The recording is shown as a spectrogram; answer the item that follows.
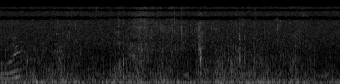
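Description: Kayak paddling on canal water: small paddle splashes and drips over a steady low rumble of wind on the microphone.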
